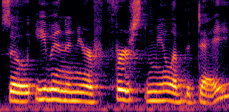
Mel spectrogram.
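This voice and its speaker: A woman speaks at a medium pitch with ordinary pitch variation. Room echo is audible. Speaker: physical therapist and wellness coach. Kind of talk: casual talk-to-camera health advice. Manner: casual, with fillers.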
